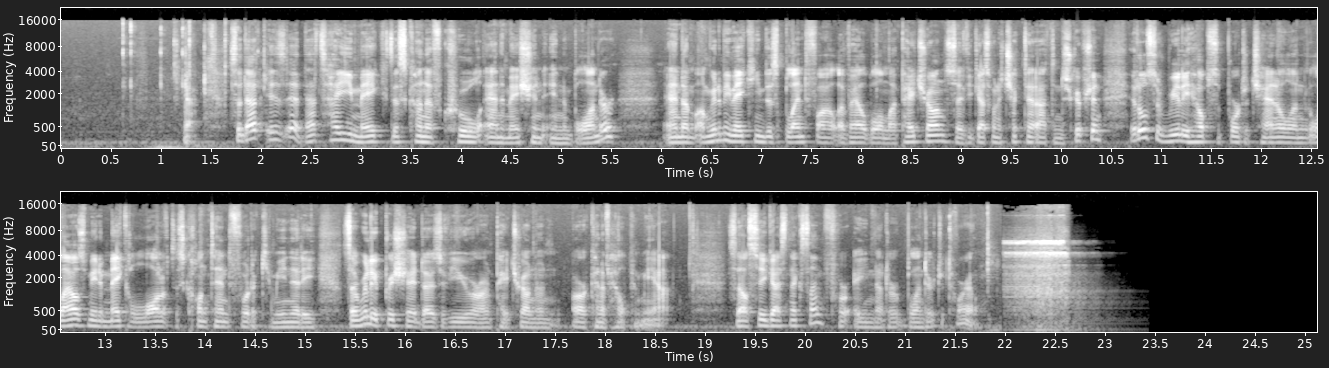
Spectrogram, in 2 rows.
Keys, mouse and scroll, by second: 1.0 middle click, 1.2 alt+a, 1.7 middle click, 2.0 space, 2.3-3.1 scroll up 1, 3.1 scroll up 1.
